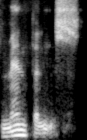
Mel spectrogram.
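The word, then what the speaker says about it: mentalese: Yeah, it's mentalist. So when we talk about the mentalist, no, it's a language of thought.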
